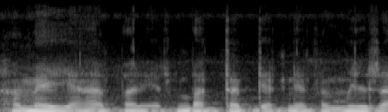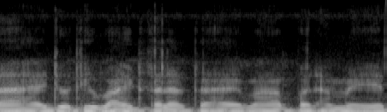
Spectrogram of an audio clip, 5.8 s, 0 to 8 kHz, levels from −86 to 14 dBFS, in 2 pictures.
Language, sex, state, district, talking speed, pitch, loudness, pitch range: Hindi, male, Chandigarh, Chandigarh, 215 wpm, 140 Hz, -17 LUFS, 140-145 Hz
